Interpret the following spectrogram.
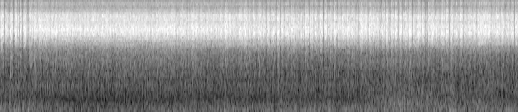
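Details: An eastern diamondback rattlesnake, venomous, buzzes its tail rattle in a continuous dry high hiss, even and unbroken across several seconds, loud and close with nothing else audible.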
